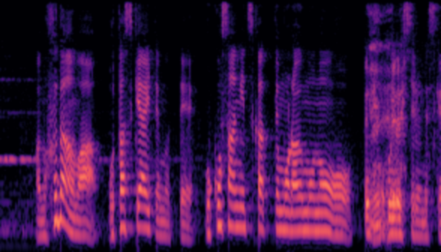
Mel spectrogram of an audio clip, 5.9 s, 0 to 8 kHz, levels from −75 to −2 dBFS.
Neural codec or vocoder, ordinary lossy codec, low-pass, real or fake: none; none; none; real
